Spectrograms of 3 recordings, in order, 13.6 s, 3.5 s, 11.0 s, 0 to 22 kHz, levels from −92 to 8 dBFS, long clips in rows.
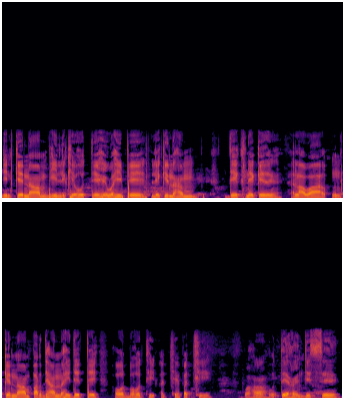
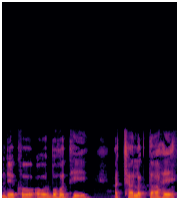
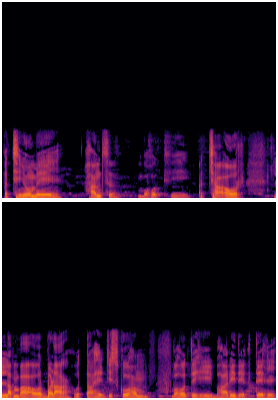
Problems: none marked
